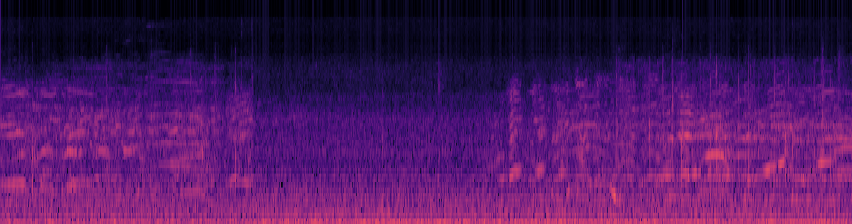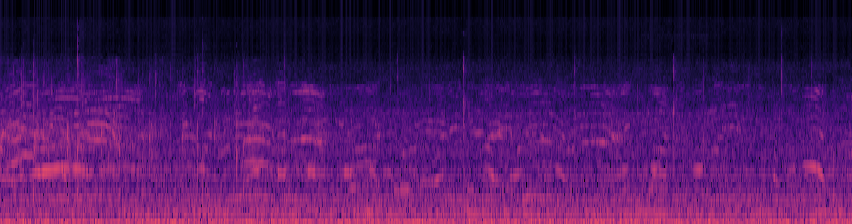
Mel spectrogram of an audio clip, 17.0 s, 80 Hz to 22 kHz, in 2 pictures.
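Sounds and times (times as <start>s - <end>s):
people talking: 0.0s - 2.9s, 4.9s - 17.0s
low outdoor rumble: 0.0s - 17.0s.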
